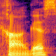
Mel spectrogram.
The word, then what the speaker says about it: Cangas: It is pronounced Congus, but it is C A N G- A.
